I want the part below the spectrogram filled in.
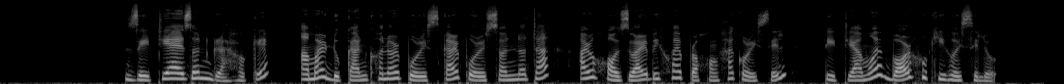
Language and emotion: Assamese, happy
